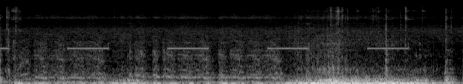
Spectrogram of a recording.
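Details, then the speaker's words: 1992 Acura Integra sitting over five years, with a new distributor and starter. The starter churns steadily and a few cylinders fire briefly before it dies; it cranks but won't start. The owner suspects no fuel pump, or that it's now flooded. "Man, I'm kind of wondering if I just don't have a fuel pump. I'm not hearing it."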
